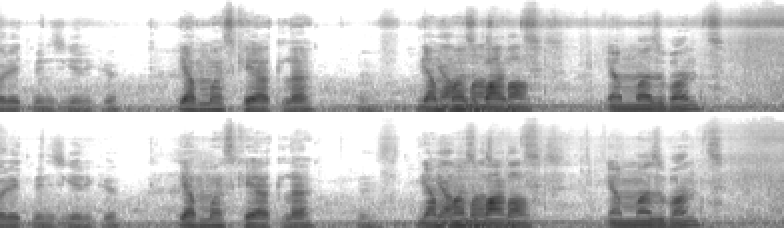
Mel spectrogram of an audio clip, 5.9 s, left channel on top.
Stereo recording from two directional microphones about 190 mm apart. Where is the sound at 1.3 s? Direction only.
50° left (ahead or behind).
